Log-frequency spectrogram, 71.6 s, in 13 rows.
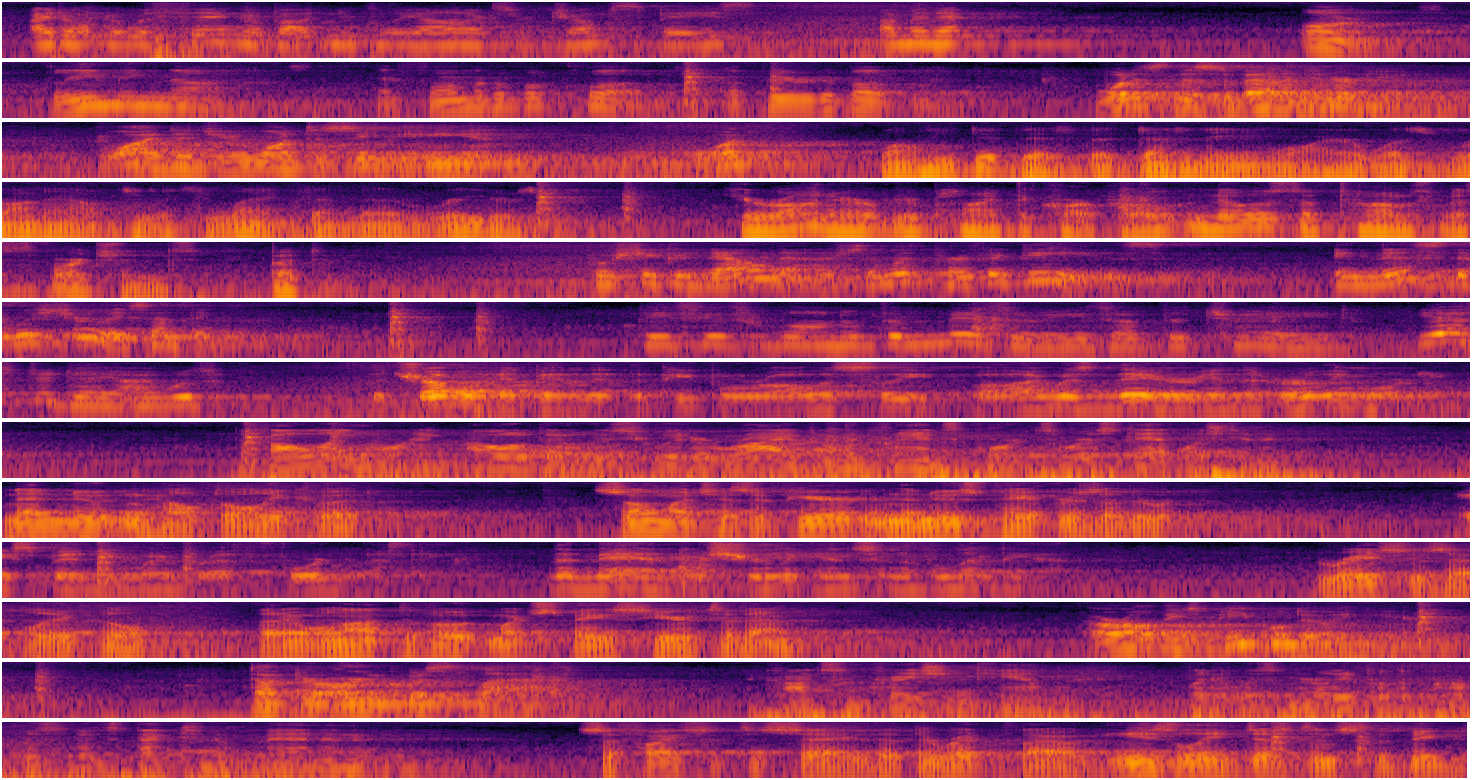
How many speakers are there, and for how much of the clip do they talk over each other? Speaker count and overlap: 10, no overlap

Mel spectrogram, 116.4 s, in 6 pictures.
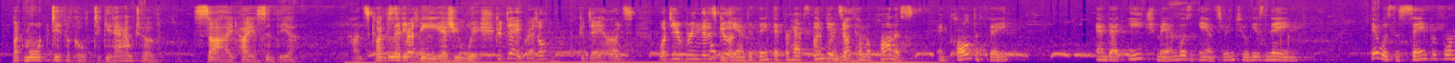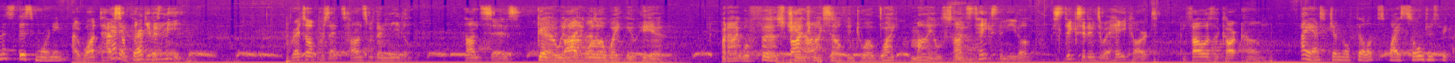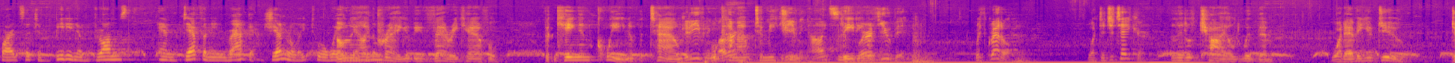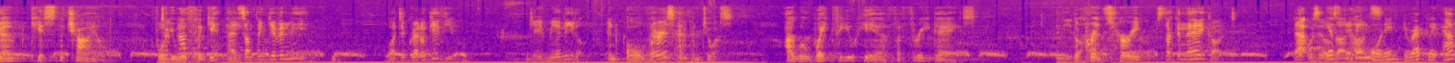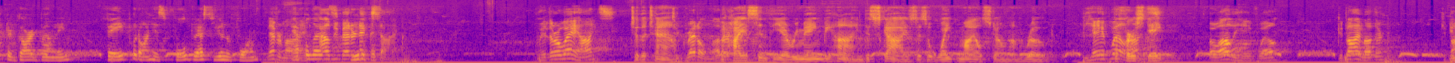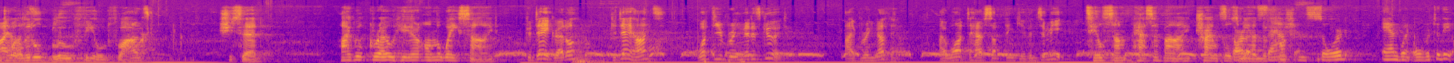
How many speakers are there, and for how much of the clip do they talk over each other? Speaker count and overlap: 3, about 21%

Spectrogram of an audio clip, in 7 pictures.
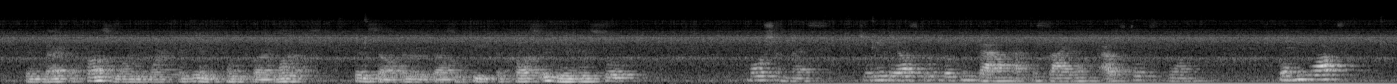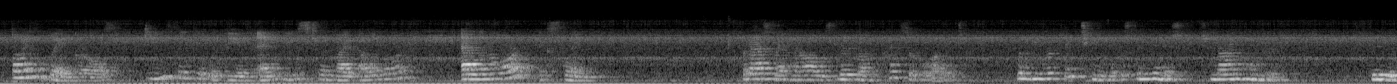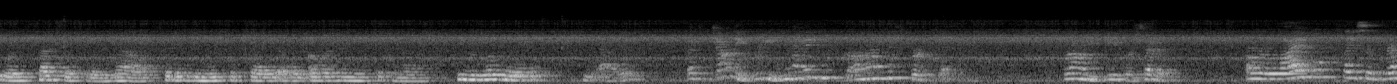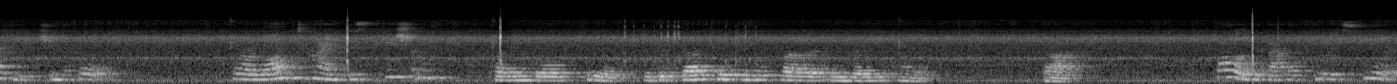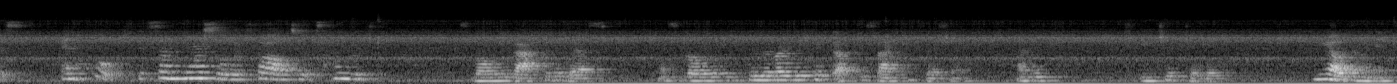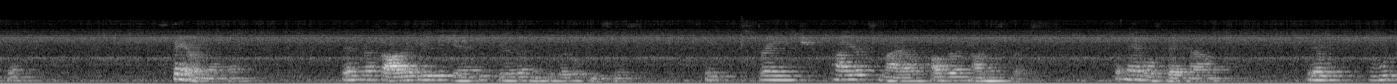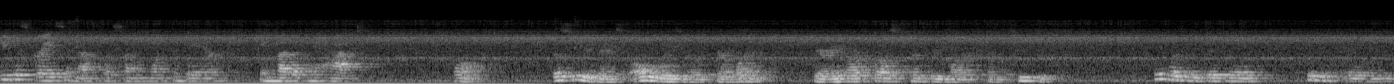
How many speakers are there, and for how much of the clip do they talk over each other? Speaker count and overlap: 7, no overlap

